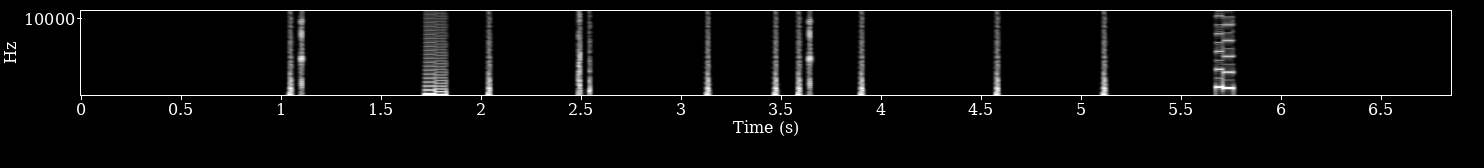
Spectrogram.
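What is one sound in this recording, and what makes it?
Short electronic beeps from a retro computer game sound in quick bursts.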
